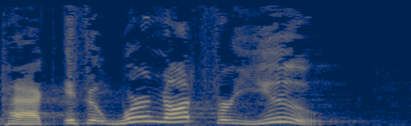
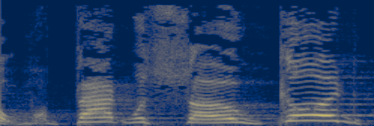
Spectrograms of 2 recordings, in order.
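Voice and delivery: slow appreciative sigh; 4 semitones higher, much slower than usual. Retold or imitated. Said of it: "you go".

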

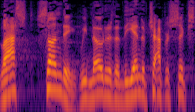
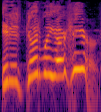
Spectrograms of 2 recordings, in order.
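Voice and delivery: higher, louder, excited replay; excited Peter; 12 semitones higher, 7 dB louder than usual. Retold or imitated. Preacher trying Peter's words to the congregation, excited. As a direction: say it like a thrilled man. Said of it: "I don't know if he said that excitedly".

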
